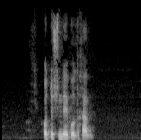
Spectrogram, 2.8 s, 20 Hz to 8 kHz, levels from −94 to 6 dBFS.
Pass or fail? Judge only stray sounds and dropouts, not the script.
pass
